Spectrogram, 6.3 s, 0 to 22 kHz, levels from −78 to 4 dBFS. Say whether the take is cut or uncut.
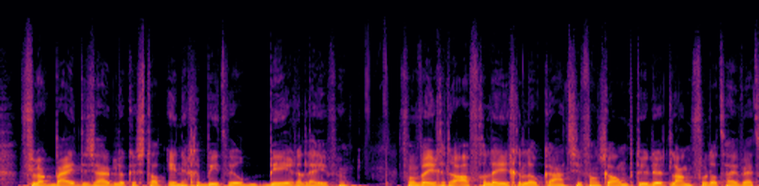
cut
